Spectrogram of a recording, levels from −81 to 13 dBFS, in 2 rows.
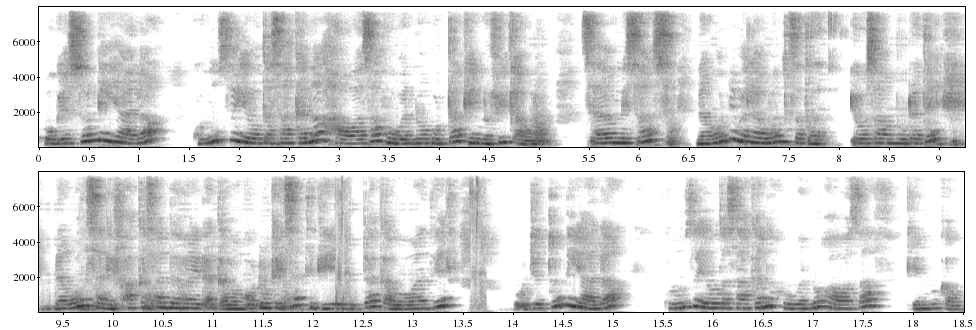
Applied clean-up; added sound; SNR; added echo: neural separator model SepFormer DNS4.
